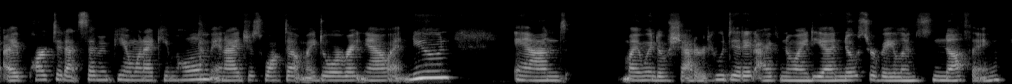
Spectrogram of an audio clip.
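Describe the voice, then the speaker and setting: An American woman with a mid-range voice speaks as an interview guest. She explains her working life in a candid, conversational way, often setting up a question and answering it herself. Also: mid-range voice. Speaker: police dispatcher, interview guest.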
